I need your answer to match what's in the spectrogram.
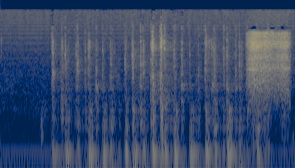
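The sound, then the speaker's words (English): Rapid, uneven clicking of keys on a computer keyboard, fairly loud, with a low hum underneath and a brief burst of hiss near the end. “I'm going to start typing so you can speak.”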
